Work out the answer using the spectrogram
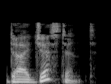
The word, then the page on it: digestant: British English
